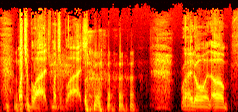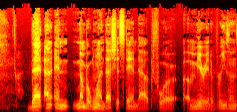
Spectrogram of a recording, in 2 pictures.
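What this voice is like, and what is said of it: Rich radio-style voice. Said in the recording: “You got a total radio voice for real.”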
